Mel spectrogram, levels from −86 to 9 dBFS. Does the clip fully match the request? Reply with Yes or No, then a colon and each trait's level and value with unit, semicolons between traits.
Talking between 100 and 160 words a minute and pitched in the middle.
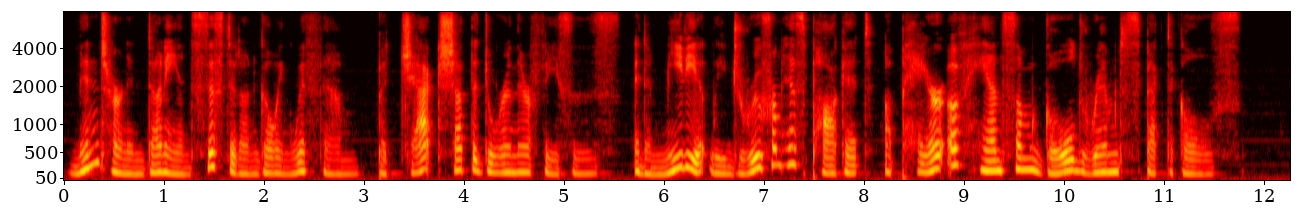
Yes: average, 140 wpm; medium, 150 Hz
